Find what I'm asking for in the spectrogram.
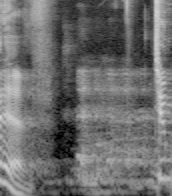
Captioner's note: laughter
